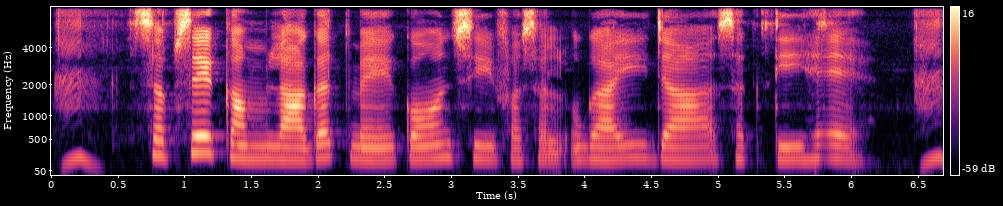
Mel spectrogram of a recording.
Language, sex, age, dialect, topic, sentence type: Hindi, female, 36-40, Garhwali, agriculture, question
